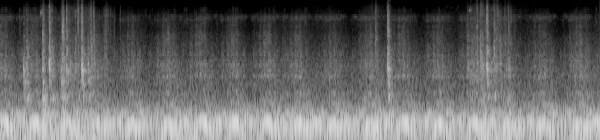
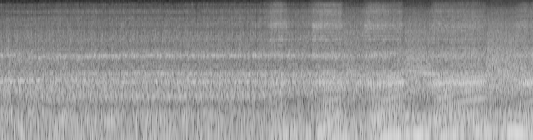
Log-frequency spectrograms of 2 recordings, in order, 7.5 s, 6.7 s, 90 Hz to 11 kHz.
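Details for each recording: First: Slow, labouring starter churn with no catch on a 1937 Chevy Master Deluxe coupe, sitting about a year and a half, battery unhooked indoors; the weak battery can't spin the engine fast enough, possibly flooded, so a maintainer is connected. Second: 1937 Chevy Master Deluxe coupe, now warmed up after its first start in about a year and a half: steady, even idle with a smooth low thrum, no knocks or misses; normal warm idle.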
